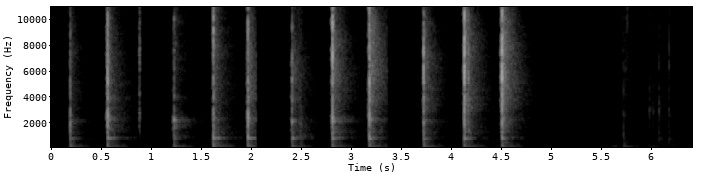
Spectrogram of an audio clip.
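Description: Repeated sharp strikes on a diamond-pronged stitching chisel, driving it through thick veg-tan leather to punch sewing holes, about two to three blows a second. The blows stop about four and a half seconds in, leaving a few faint ticks.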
